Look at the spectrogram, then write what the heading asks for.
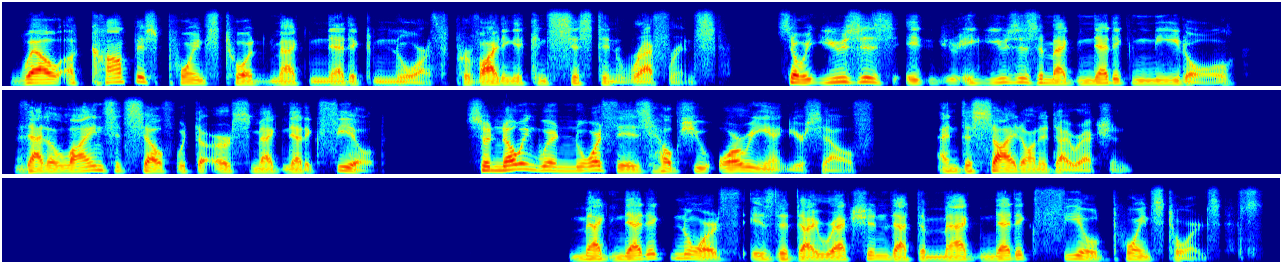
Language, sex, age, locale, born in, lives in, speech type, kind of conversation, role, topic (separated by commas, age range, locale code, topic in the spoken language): English, male, 55-59, en-US, United States, United States, read, expert-assistant, expert, How does a compass help with navigation?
